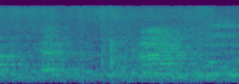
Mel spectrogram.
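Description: A man's voice, faint and drawn out, in short wavering sounds without clear words.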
